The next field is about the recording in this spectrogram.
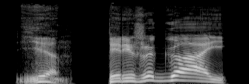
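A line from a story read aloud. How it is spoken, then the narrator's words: Wailing, female. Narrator (Russian): взвыла она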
